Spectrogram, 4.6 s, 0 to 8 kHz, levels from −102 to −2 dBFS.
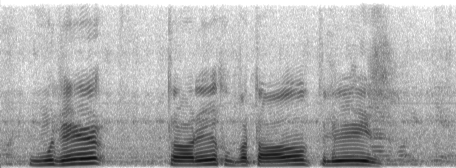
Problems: constant background noise, continuous background conversations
